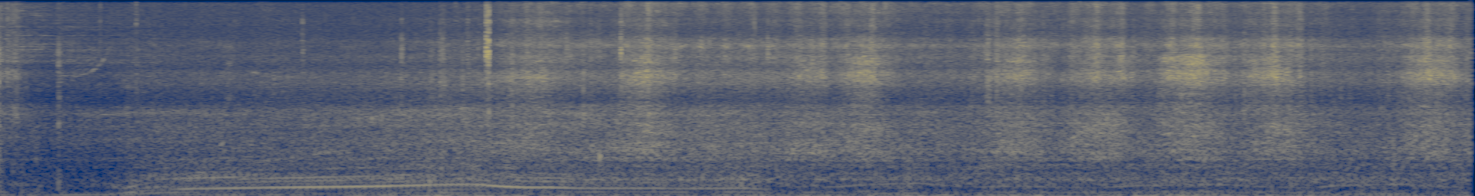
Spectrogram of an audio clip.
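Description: A car's engine heard from inside the cabin as the car pulls away and accelerates, rising in pitch. About five seconds in the pitch drops suddenly at a gear change, and the engine then runs steadily at a lower pitch as the car cruises.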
